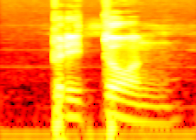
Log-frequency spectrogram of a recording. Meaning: 1. disorderly house, den, nest (hideout) 2. haunt, hangout
- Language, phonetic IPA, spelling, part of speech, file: Russian, [prʲɪˈton], притон, noun, Ru-прито́н.ogg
